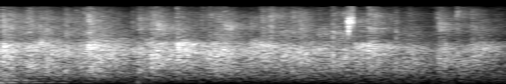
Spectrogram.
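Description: A crowd applauds in a steady, dense wash of clapping that holds at an even level for a few seconds, a warm burst of welcome with no voices standing out.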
